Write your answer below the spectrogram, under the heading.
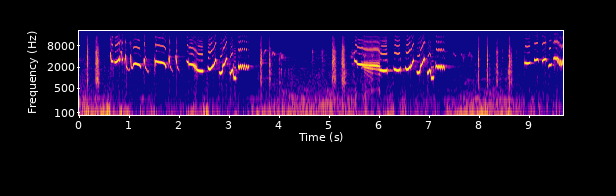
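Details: White-rumped shama in a cage at a singing contest, giving bursts of rich fill song: quick falling whistles and twangy slurs, then a thin buzzy pause and another vigorous phrase of swooping whistled notes.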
